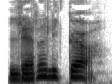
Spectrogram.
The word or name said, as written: LATTERLIGGJORDE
